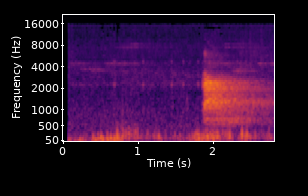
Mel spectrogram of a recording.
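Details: A roe deer that has spotted the recorder gives a single harsh, hoarse bark after a stretch of low wind rumble.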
